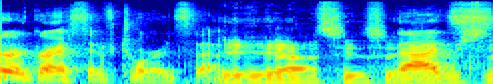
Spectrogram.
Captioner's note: stammering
